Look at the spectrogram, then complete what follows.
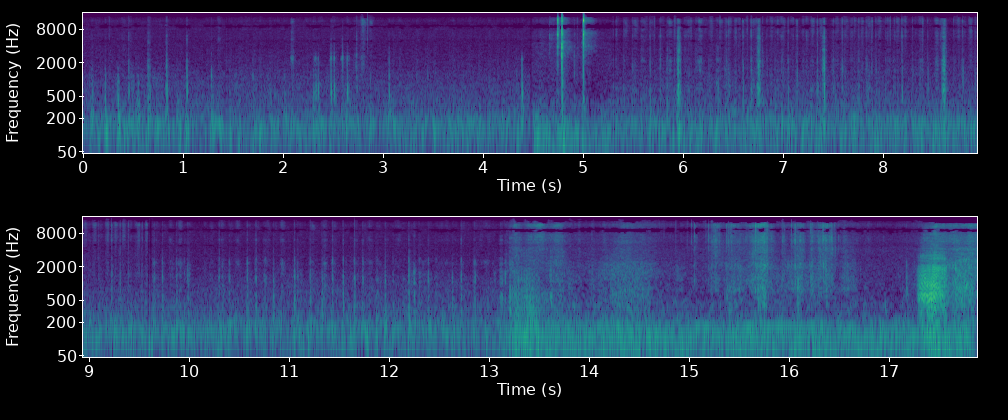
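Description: Marker pen tip scratching and ticking on journal paper in short strokes, with a louder sharp click about five seconds in. From about thirteen seconds on, the paper rustles as the journal is handled, growing louder near the end.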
